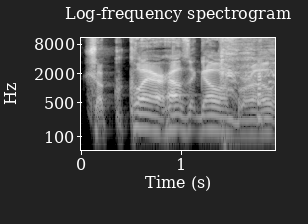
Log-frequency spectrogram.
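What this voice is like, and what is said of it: Imitates another person's voice. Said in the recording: “that Willie T impression”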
